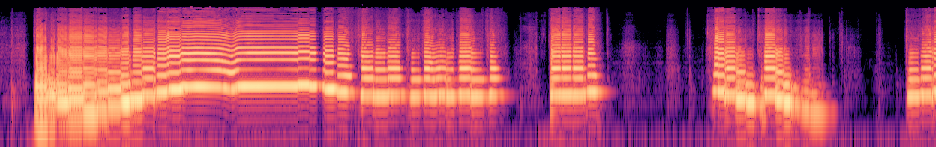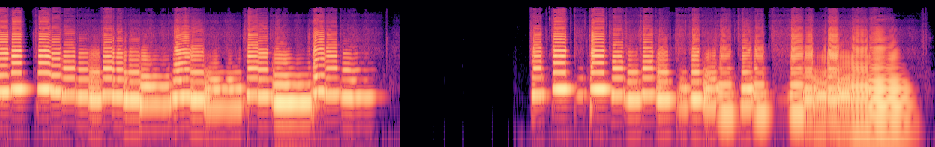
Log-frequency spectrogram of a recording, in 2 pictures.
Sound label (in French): extrait sax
